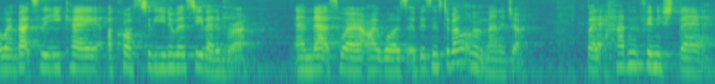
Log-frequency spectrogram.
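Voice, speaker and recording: The woman talks at a very fast pace. Her pitch is medium, and her intonation fairly even. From UK. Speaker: company founder and CEO, career speaker. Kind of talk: career talk at event.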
